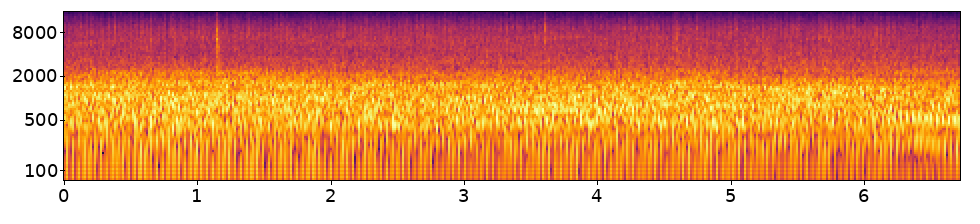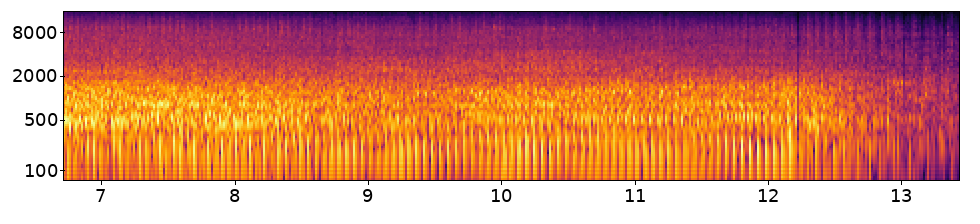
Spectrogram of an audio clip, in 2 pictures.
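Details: Troy-Bilt Super Bronco lawn tractor, Intek 17.5/20 HP engine, after carburetor replacement (ran badly): steady even thrum at constant speed with no misses or surging, then winds down at shutoff; running properly.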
